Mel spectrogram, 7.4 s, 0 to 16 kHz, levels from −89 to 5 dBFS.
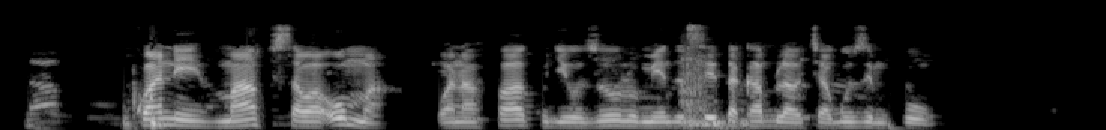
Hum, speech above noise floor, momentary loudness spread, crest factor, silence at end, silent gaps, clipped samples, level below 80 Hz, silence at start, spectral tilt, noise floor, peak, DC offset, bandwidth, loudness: none; over 64 dB; 13 LU; 22 dB; 1.15 s; 0.49-0.57 s, 2.67-2.87 s; under 0.1%; -64 dBFS; 0.2 s; -4.5 dB/octave; under -90 dBFS; -4 dBFS; under 0.1%; 8 kHz; -26 LUFS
